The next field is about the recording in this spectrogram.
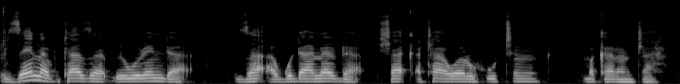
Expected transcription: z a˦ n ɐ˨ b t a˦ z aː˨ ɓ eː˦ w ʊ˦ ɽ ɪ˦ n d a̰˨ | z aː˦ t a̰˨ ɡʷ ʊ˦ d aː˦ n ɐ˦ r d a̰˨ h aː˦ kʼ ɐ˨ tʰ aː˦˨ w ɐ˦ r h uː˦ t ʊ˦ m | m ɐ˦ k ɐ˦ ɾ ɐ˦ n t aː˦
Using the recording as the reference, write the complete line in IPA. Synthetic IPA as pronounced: z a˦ n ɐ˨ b t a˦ z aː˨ ɓ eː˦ w ʊ˦ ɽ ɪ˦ n d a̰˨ | z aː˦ ʔ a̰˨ ɡʷ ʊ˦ d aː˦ n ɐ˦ r d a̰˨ ʃ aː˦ kʼ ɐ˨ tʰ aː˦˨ w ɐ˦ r h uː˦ t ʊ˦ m | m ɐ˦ k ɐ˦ ɾ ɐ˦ n t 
